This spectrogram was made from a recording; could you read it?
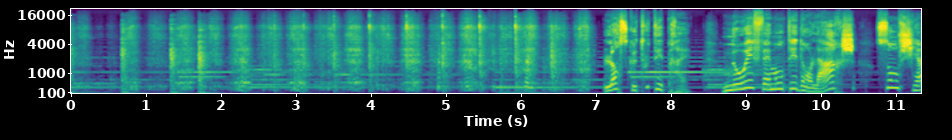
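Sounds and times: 
wooden planks being sawn for building a boat: 0:00.0 - 0:07.9
faint tonal tones: 0:00.0 - 0:11.3
speech: 0:07.1 - 0:11.3.

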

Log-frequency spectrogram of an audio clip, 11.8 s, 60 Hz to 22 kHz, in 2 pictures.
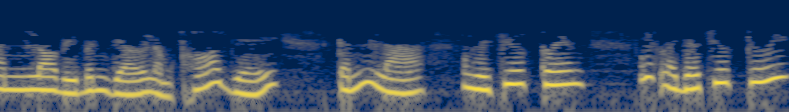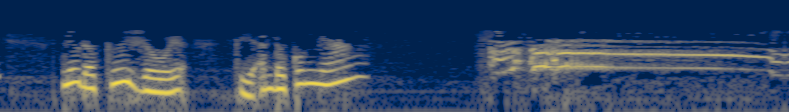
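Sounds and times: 
speech: 0:00.0 - 0:08.8
rooster crowing: 0:09.6 - 0:11.8.

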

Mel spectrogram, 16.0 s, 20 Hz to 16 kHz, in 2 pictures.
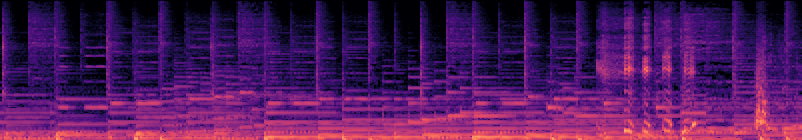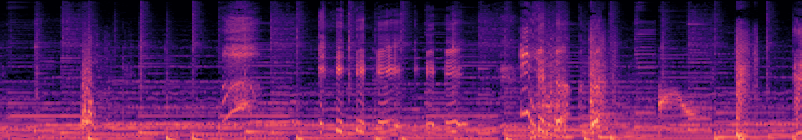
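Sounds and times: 
music: 0:00.0 - 0:16.0
laughter: 0:06.0 - 0:07.7, 0:10.3 - 0:14.1
big Newfoundland dog barking: 0:07.5 - 0:07.8, 0:08.8 - 0:09.2
Newfoundland dog short yips: 0:07.6 - 0:07.8, 0:08.8 - 0:09.1.

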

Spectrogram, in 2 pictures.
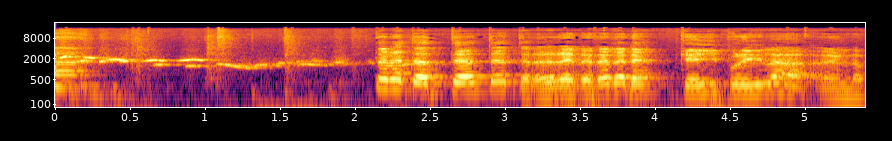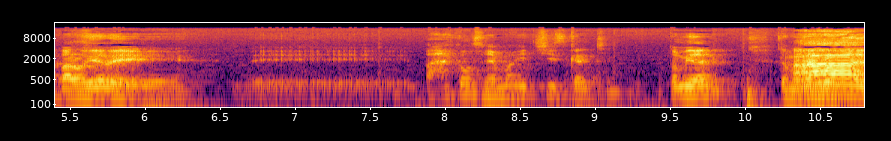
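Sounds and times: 
person whistling a tune: 0:00.0 - 0:02.2
speech: 0:02.1 - 0:07.0, 0:07.9 - 0:10.7.

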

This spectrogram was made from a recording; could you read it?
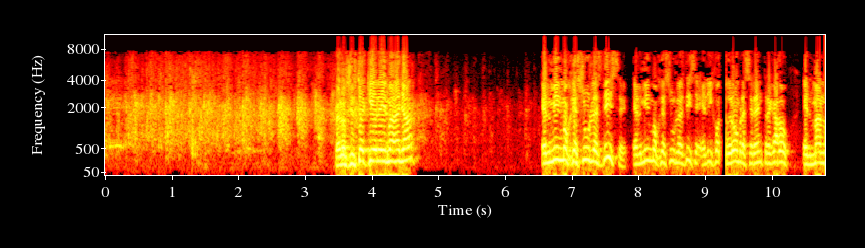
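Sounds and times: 
audience applause during a sermon: 0:00.0 - 0:06.5
speech: 0:03.5 - 0:04.8, 0:06.6 - 0:10.8.

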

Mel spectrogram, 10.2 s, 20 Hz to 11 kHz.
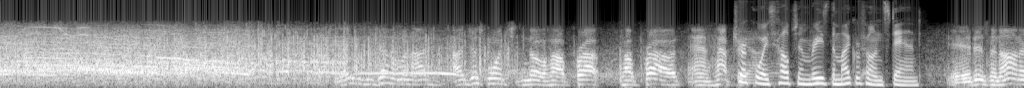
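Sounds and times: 
large crowd cheering and applauding: 0:00.0 - 0:05.6
speech: 0:04.3 - 0:10.2.

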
